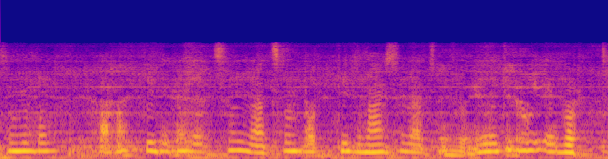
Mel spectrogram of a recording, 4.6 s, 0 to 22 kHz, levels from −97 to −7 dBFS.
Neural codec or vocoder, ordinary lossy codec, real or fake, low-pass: codec, 24 kHz, 1 kbps, SNAC; none; fake; 7.2 kHz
